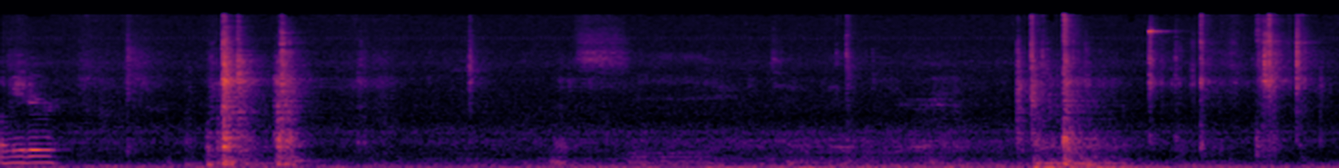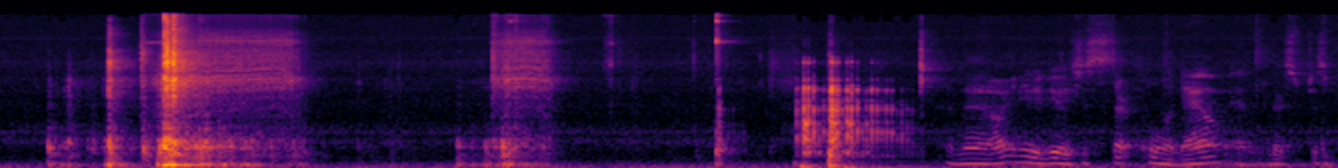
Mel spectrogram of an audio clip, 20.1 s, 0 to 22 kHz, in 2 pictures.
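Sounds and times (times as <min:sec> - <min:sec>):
loud metal rattle: 0:15.4 - 0:17.0.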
